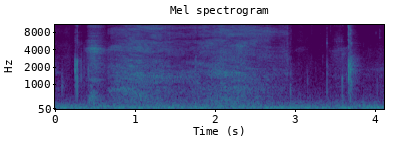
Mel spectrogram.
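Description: A handheld craft cutting blade drawn along a plastic guide track, slicing through kraft poster board in one continuous stroke of about two and a half seconds.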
